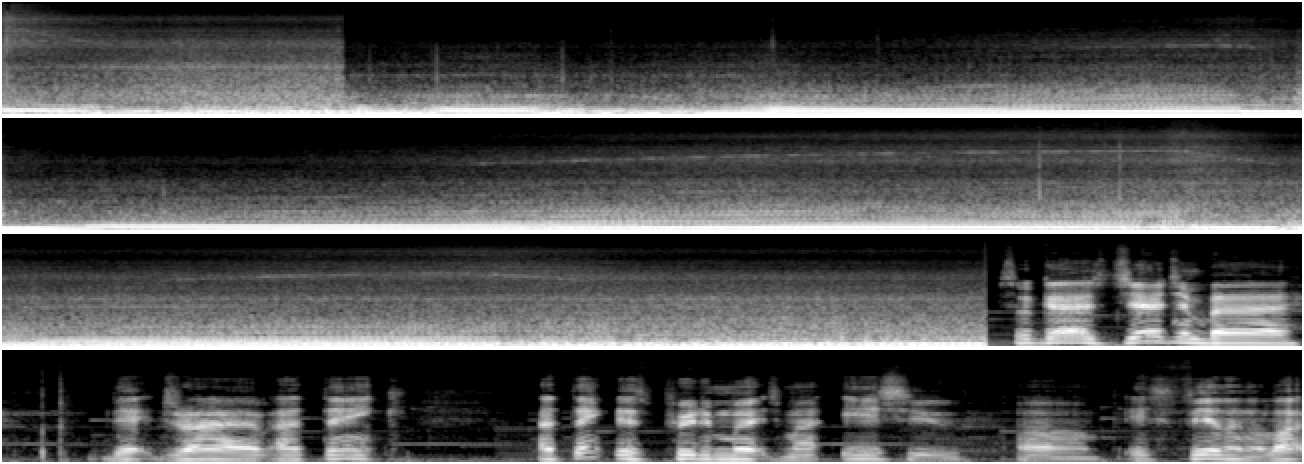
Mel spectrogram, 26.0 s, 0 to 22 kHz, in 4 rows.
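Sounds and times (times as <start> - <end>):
car engine accelerating hard: 0.0 - 17.9.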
